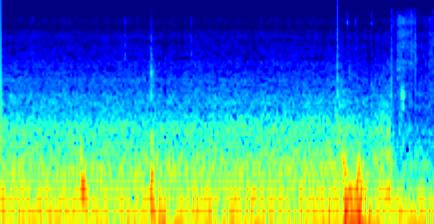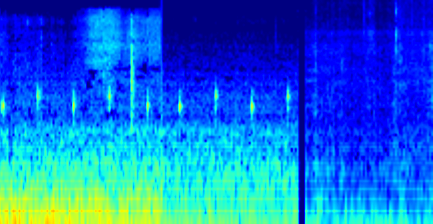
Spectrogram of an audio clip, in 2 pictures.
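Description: Car driving on a wet road: a steady low rumble of engine and tyre noise. About halfway through it gives way to a quieter street sound with an even ticking about three times a second, alternating between a higher and a lower tick, and a short hiss.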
